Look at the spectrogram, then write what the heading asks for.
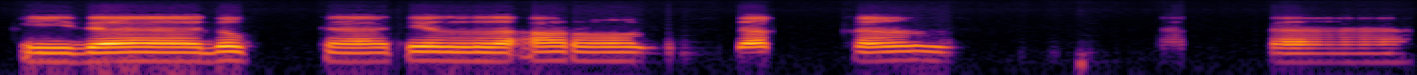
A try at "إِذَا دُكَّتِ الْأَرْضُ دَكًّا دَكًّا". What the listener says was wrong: Lamnya jangan mantul. Dukatil ardu dakka dakka.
